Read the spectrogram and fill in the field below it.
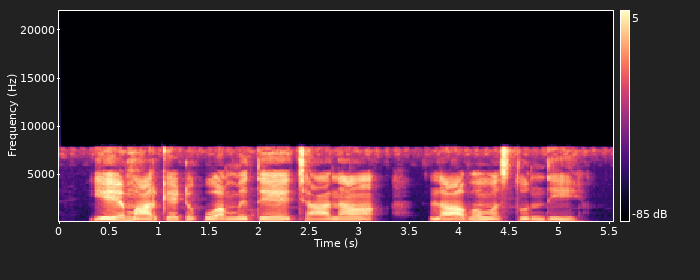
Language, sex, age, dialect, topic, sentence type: Telugu, male, 18-24, Southern, agriculture, question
